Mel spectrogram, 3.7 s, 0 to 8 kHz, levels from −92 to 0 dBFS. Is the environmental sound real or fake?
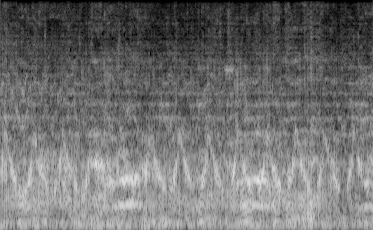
fake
